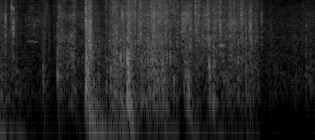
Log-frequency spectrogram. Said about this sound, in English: So let's take a listen to the Foley track of Helm's Deep. Check this out. All that movement of all those people. Footsteps.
